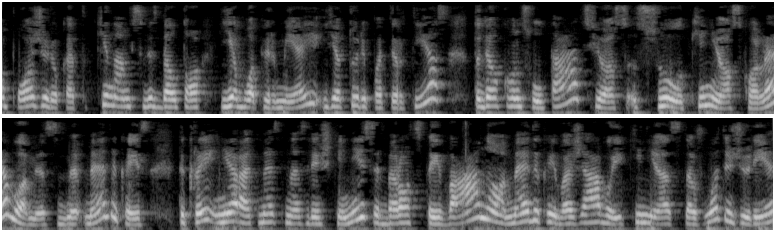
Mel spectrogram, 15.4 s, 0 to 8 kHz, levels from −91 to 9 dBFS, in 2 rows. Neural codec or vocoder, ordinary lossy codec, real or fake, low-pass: none; MP3, 32 kbps; real; 7.2 kHz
